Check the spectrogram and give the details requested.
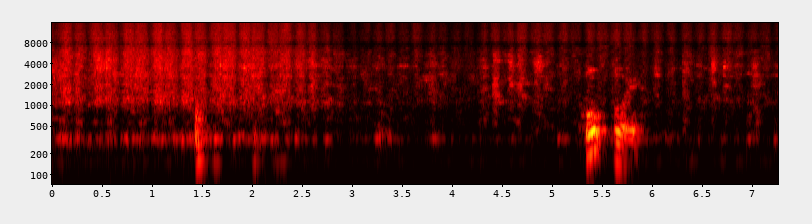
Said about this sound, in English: So now guys, yeah, we're just on this lighter sandpaper.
